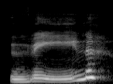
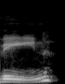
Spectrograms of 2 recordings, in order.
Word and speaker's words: Wien: Wien. That's how you say it in German. Wien.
